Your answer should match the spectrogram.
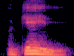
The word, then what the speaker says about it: again: 여기에 이게 again이라고 한국 사람이 많이 발음하는데 again이 아닙니다. 이게 again, again. AI가 그 A로 발음되는 거예요.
